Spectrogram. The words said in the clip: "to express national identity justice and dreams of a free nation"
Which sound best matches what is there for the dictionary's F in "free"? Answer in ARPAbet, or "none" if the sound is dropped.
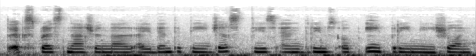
P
